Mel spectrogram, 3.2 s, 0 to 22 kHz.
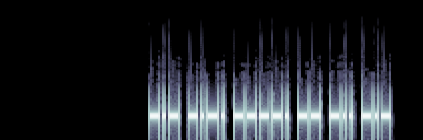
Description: Morse code, heard as a keyed tone, about 50 wpm, 700 Hz. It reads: KC9MDK
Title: USA Call Signs 50wpm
